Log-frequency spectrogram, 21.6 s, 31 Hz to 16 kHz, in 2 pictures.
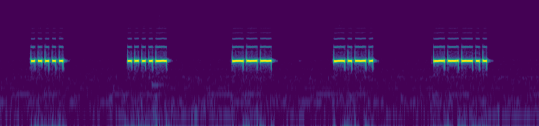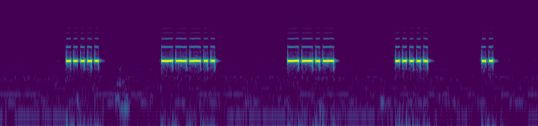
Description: Morse code, heard as a keyed tone, about 17 wpm, spaced as for 6 wpm, 780 Hz. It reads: 54OC8 58Q5I
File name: Onlinelehrgang / morsen / DJ4UF Morsen08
